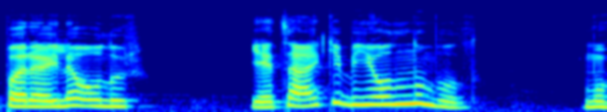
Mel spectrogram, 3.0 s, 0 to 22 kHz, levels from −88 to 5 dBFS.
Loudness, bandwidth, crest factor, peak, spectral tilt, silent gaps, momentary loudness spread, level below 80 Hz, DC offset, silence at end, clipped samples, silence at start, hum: -30 LUFS; 13 kHz; 18 dB; -14 dBFS; -5 dB/octave; none; 12 LU; -72 dBFS; under 0.1%; 0 s; under 0.1%; 0.05 s; none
